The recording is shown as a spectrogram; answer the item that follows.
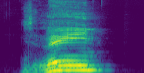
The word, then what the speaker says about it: Ghislaine: Ghislaine Maxwell. Not the just Slane, but all the other people, not including you, would just look at it stuff and like, alright, fuck it.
